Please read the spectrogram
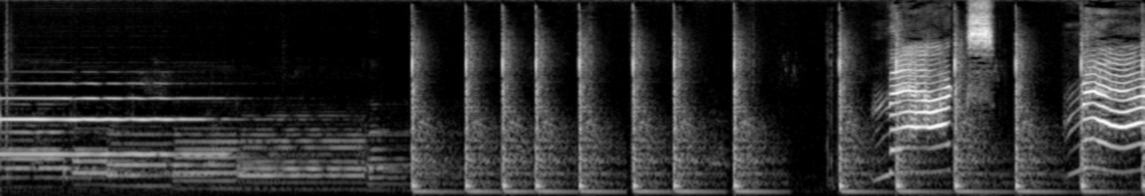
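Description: Drums played with a drumstick: after a short falling run of musical notes, steady strikes at about three to four a second begin, pause briefly, then resume with a sliding vocal cry over the last beats.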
